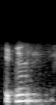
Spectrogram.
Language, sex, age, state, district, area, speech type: Hindi, female, 18-30, Madhya Pradesh, Narsinghpur, rural, conversation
